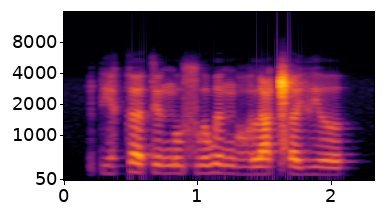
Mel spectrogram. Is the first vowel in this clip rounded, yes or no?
no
